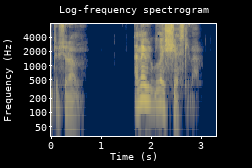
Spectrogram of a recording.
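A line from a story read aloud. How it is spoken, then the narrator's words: Quiet. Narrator (Russian): другая заметила тихим голосом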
